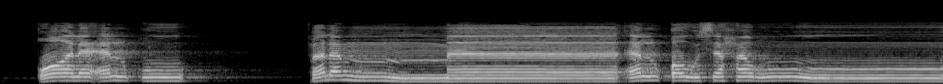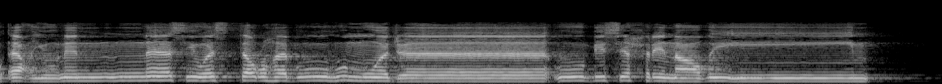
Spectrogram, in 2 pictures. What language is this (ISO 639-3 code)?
ara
